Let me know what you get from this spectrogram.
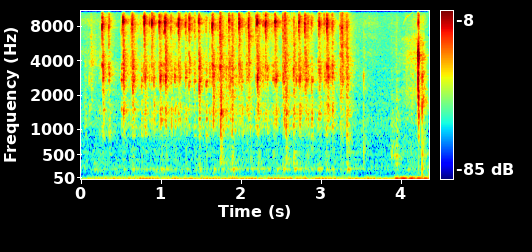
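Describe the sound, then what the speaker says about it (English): Steady, close typing on a computer keyboard, with a dense run of rapid key clicks that speeds slightly and ends in a louder flurry of keystrokes. "you just heard me typing"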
